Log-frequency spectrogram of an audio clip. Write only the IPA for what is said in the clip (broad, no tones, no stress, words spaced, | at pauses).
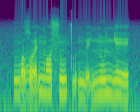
ŋ͡mɔ̰ʁʷɛ̰ ŋ͡mɔsũ tʷɛ̰ŋ͡mḛɲũ ɲe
